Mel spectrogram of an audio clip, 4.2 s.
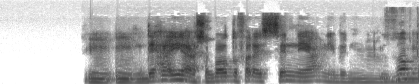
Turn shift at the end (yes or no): yes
